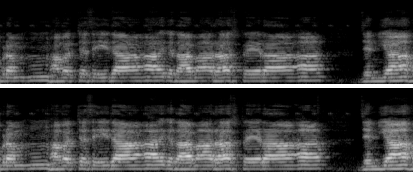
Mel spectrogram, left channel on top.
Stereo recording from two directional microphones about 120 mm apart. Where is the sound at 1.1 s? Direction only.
35° right (ahead or behind).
